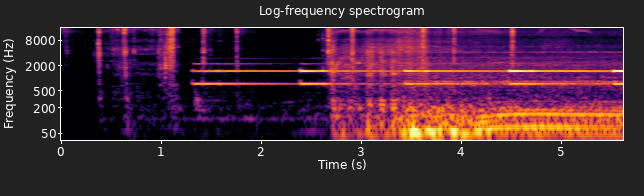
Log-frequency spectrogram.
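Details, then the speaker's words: Old Ford van with a dead battery revived by charging with a DC stick welder at about 70 amps, now reading 12.7 V: warning chime, then brisk crank, engine fires promptly and settles into a steady idle; normal cranking and start. "wow that's crazy that sounds very good"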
